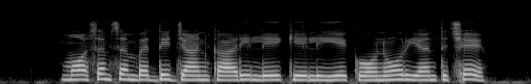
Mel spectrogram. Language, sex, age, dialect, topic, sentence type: Maithili, female, 41-45, Angika, agriculture, question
